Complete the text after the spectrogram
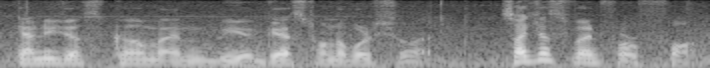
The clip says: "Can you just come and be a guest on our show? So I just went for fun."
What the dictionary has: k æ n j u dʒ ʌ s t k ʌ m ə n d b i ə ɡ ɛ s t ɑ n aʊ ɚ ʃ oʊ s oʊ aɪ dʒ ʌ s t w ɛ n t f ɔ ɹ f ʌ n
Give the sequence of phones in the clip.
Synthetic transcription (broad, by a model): k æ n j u dʒ ʌ s t k ʌ m ə n d b i ə ɡ ɛ s t ɑ n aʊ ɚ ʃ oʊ s oʊ aɪ dʒ ʌ s t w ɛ n t f ɔ ɹ f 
